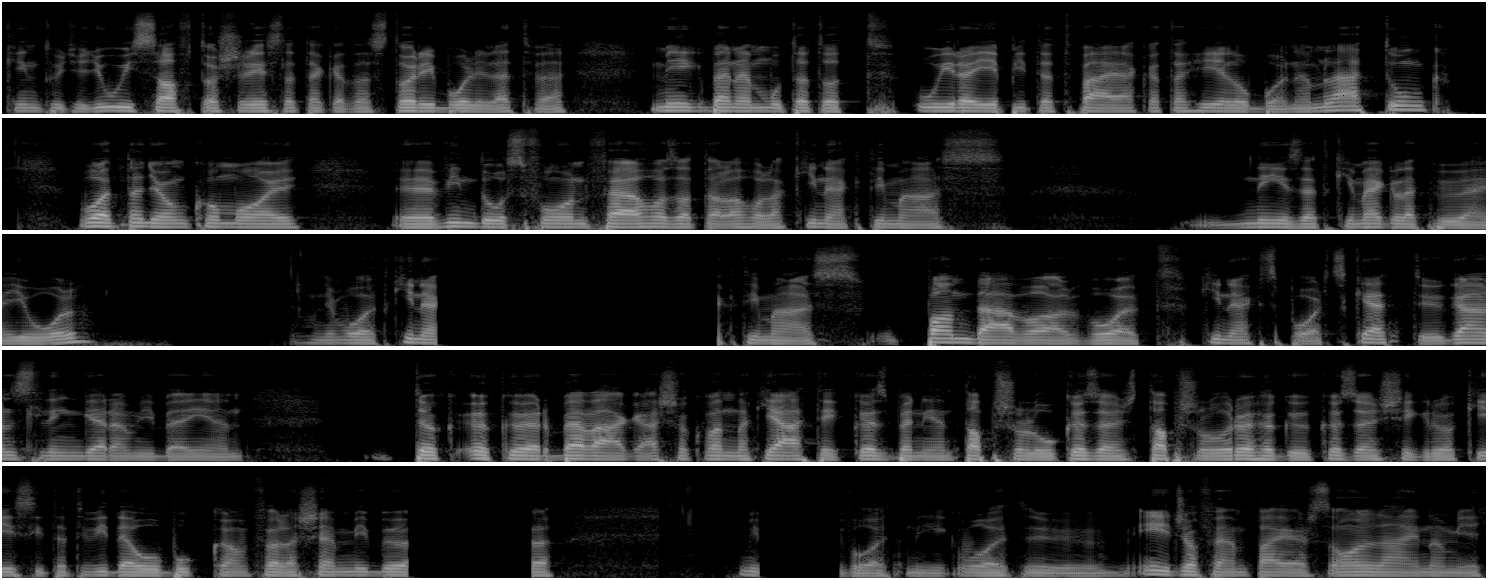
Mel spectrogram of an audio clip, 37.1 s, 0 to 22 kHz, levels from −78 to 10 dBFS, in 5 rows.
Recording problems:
audio cutting out; at 17 s for 1.5 s, at 32 s for 0.5 s and at 33 s

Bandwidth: 14.5 kHz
